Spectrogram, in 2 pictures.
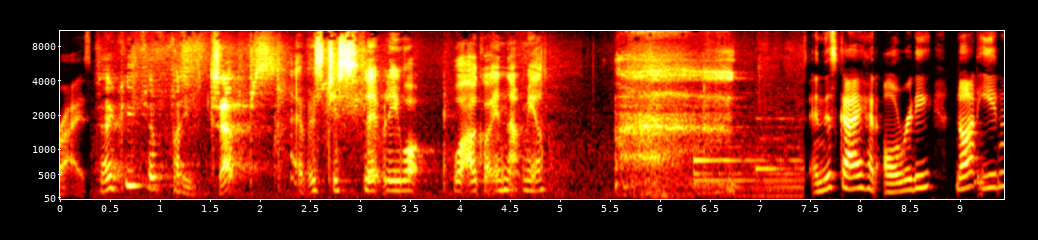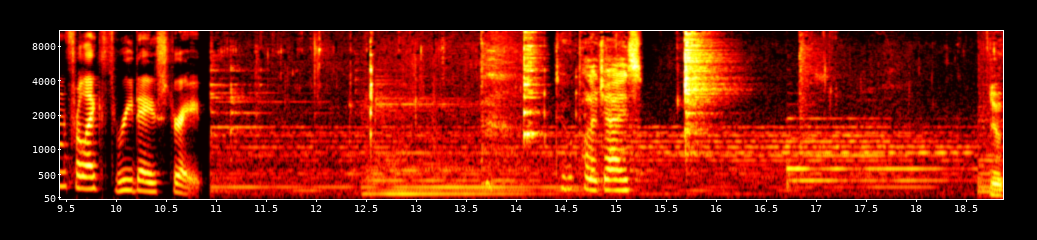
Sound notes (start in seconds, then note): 5.5 man sighing; 11.0 dramatic music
